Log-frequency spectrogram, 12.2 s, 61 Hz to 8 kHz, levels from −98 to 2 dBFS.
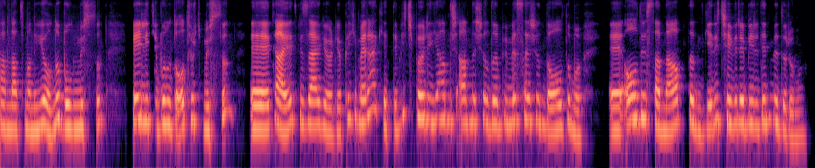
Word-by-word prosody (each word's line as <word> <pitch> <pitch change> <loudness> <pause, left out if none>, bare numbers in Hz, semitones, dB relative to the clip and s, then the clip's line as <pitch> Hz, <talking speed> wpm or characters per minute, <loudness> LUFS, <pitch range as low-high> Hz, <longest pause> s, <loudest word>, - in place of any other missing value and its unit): anlatmanın 185 -1 -1
yolunu 215 +4 +3
bulmuşsun. 195 +3 +1 0.4
Belli 230 -1 +3
ki 205 -3 -9
bunu 215 -2 +3
da - - +2
oturtmuşsun, 230 - -2 0.2
eee, 190 0 +7
gayet 205 +3 +3
güzel 210 -1 +1
görünüyor. 175 -2 -3
Peki, 245 +2 -5
merak 280 +7 -1
ettim 195 -1 -4
hiç 290 0 -9
böyle 250 -1 +4
yanlış 245 -1 -5
anlaşıldığın 225 -1 -2
bir 225 - -6
mesajın 230 0 -2
da - - +3
oldu 190 +5 +1
mu? 160 -3 -4 0.4
Eee, 180 +1 +5
olduysa 240 -4 +2
ne 180 - -1
yaptın? 215 -2 0
Geri 195 +6 -3
çevirebildin 220 0 0
mi 215 -3 -1
durumu? 155 -4 -7
215 Hz, 155 wpm, -23 LUFS, 190-230 Hz, 0.4 s, eee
